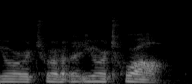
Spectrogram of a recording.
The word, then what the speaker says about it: uritrottoir: It's pronounced the urethro. There we go. It's French.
